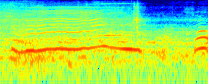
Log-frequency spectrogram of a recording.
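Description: A polar bear cub giving one long whining cry lasting a little over a second, rising and falling slightly in pitch, ending with a short click.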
